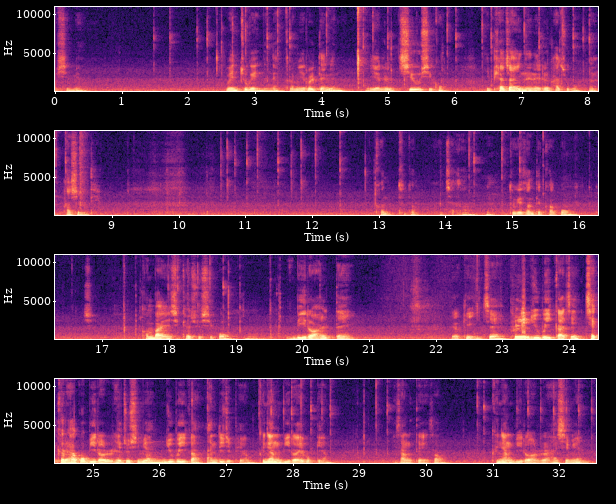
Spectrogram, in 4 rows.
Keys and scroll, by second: 5.4 ctrl+alt+`, 17.2 shift+a, 19.4 ctrl+alt+e, 28.9 alt+w.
